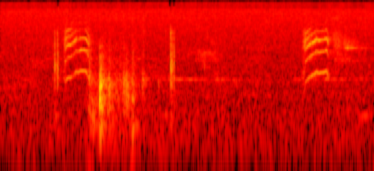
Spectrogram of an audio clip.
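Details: Young conin bird learning its song: two crisp, ringing, arched chirps three seconds apart, with a louder, lower, blunt knock and a short steady whistle between them.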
